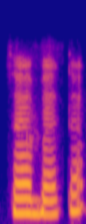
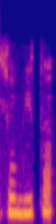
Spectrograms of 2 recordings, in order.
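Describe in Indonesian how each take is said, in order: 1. Kata ini diucapkan dengan vokal 'a' di seluruh kata. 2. Kata ini diucapkan dengan vokal 'u' lalu 'i'. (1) "sabata bukan subita" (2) "bukan subita"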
